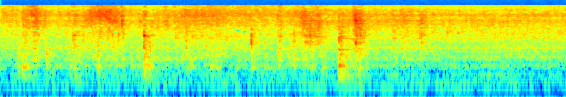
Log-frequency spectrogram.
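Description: Wooden spatula stirring mutton pieces in thick chilli masala in a frying pan, scraping and knocking against the pan over a steady sizzle of frying. The knocks come often in the first few seconds and then thin out, leaving mostly the sizzle.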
